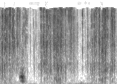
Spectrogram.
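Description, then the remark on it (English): Crinkly cellophane wrapper of Brock's candy being scrunched and handled, a continuous dry crackling with brief pauses and bursts, heard alone with no voices. “You know what that's called, don't you? What? Rustling.”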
